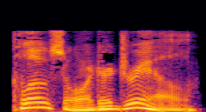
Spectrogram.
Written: close order drill

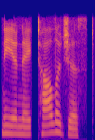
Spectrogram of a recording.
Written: neonatologist

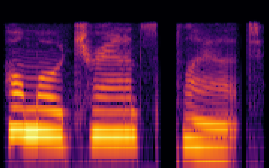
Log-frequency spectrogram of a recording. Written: homotransplant

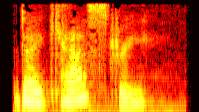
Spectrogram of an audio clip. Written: dicastery

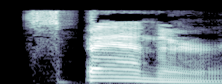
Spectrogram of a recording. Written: spanner

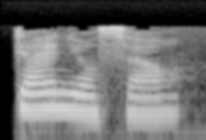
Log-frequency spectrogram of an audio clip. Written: Daniell cell

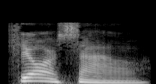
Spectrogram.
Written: thjorsa

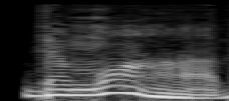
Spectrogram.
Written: demoivre

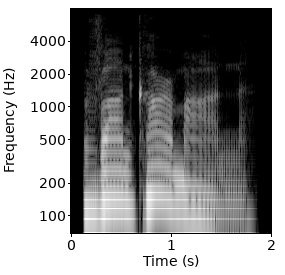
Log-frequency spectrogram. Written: von Karman

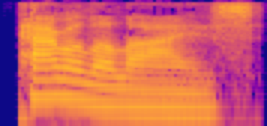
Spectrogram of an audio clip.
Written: parallelize

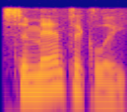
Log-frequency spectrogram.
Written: semantically

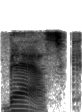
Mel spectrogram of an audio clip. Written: Basque

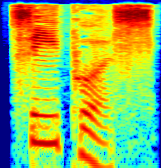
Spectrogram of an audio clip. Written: seapuss

